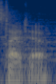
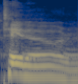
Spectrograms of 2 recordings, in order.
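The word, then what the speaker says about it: Taito: you know the big debate about how you pronounce Tio it's Tito it's TI not tiato or Tao Yeah well yeah and somebody said actually they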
